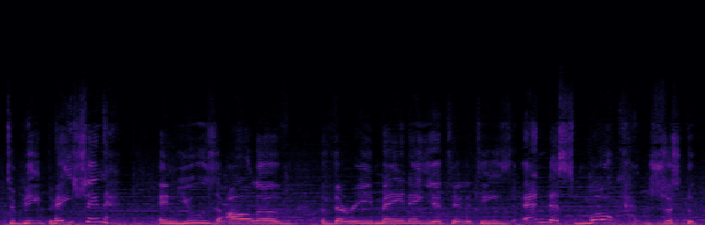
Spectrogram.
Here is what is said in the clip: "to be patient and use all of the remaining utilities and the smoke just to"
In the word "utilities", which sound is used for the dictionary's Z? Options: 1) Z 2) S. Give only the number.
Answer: 1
